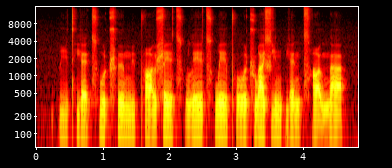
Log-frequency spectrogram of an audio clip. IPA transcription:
p i˧˥ t̪ʰ j ɛ̰˨˩ t͡sʰ u˥ ʈ͡ʂʰ ɻ̩˥˧ m y˥˩ pʰ ɑ̰˨˩ ʊ̯ ʂ e˥˩ ɪ̯ t͡sʰ u˩ l e˥ ɪ̯ t͡sʰ w e˥˩ ɪ̯ pʰ o˧˥ ʊ̯ ʈ͡ʂ w ä˥˧ ɕ i˥˩ n p j ɛ˧˥ n t͡sʰ ɑ̰˨˩ ʊ̯ n̪ ä˥˩

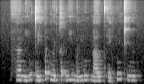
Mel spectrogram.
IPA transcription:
h œː˧ ŋ iː˨˥ w t̪ e˨˥ j p ɐ˥ t̚ ŋ ɵ˧ ɥ k ɐ˧ t̚ ŋ iː˧ m ɵ˨˧ n m uː˧ p̚ m aː˨˧ w pʰ e˨˩ j kʷ ɪ˥ ŋ kʰ ɪ˧ ŋ

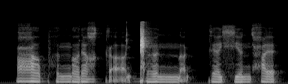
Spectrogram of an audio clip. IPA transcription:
ʕ ʌ pʰ ə ŋ ʌ ɾ ɛ ʁ k a̰ ɡ͡ǁ œ nː a̰ kː ɛ xʲ œ n ħ ɛ

